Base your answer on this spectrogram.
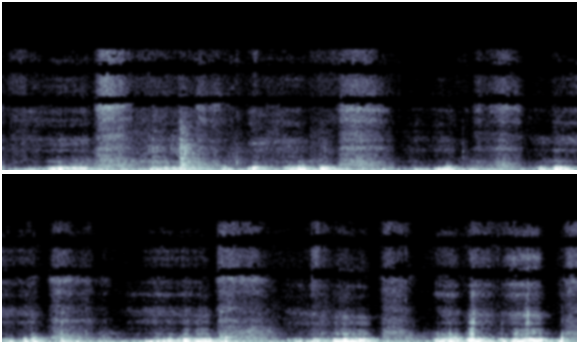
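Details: French Bulldog indoors, shown getting his way, giving a run of low, rough snorts and snore-like breaths in irregular bursts, with brief pauses between grunting exhalations.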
